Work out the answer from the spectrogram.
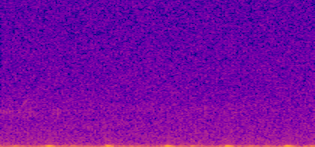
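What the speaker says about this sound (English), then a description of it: "I hear my own heartbeat!" Heartbeat in the video game Everlasting Summer, a faint, low, muffled thump repeating five times at a slow, even pace over a soft hum.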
